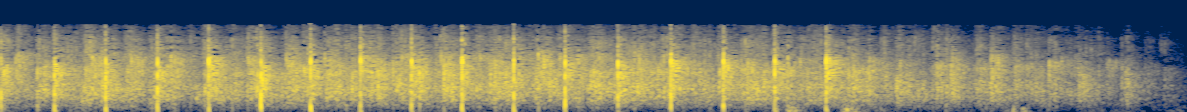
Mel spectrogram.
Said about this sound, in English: Let us stand together. And let us give God a hand clap of praise, saints.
